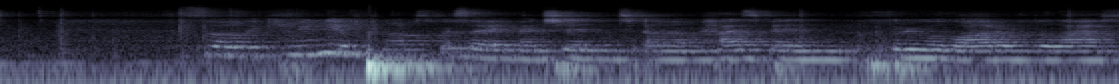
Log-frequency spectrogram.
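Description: A man speaks to an audience through a microphone in a room with some echo.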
